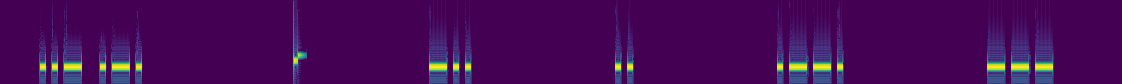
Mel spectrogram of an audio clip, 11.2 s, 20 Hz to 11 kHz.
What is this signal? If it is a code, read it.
Morse code, heard as a keyed tone, about 20 wpm, spaced as for 7 wpm, 700 Hz. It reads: UR DIPO
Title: Top 90 QSO Elements - 8x Character Spacing - 20wpm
